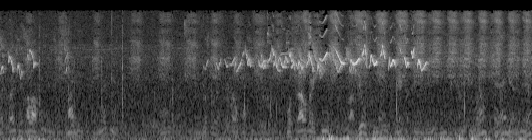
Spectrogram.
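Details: Ultramarine grosbeak from a breeder, brought into the woods near Passos, Minas Gerais, Brazil, singing in a fight with a free wild bird; a long, fast, high twittering warble runs several seconds over rustling noise.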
